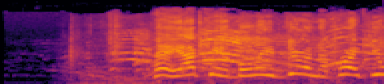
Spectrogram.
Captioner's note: crowd chatter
